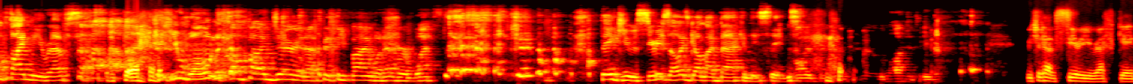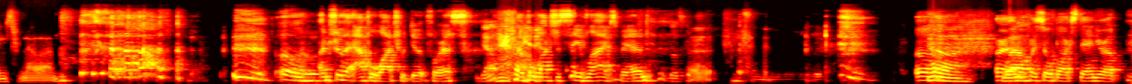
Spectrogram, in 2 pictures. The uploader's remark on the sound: This LOADED episode brings the crew back together, still over zoom unfortunately.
